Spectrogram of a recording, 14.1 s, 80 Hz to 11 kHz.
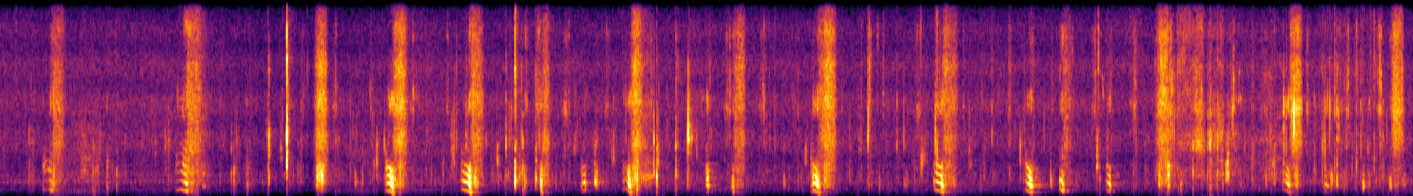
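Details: Golden Retriever babies at 17 days, drinking milk from a bottle on their backs, make guinea-pig-like squeaks. Frequent uneven sucking clicks and short squeals follow closely, some overlapping, in a small quiet room.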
